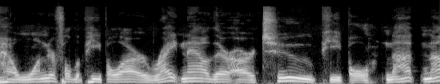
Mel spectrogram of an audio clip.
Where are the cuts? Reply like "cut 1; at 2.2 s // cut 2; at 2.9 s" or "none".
none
